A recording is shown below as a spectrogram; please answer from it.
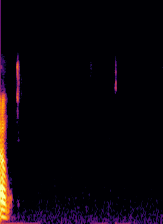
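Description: A brief spoken "oh", then near silence broken by two faint clicks from typing on a computer keyboard.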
